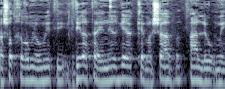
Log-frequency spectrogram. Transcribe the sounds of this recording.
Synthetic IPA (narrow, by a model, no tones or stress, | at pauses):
aʃot̪χeʁomleumit̪ḭɡd̪iʁat̪ʰaene̞ʁɡijake̞maʃabalːeumi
